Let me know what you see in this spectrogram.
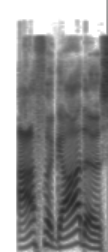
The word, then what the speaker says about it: affogato: To change things up, try it affogato style with a hot espresso shot poured right over the top. I don't know if I pronounced that was pretty good.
